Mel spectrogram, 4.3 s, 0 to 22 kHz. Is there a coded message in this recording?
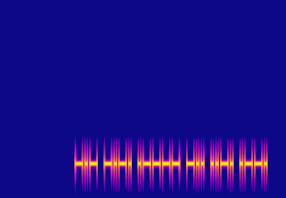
Yes: Morse code from 1.1 to 4.0 s, heard as a keyed tone, about 33 wpm, 700 Hz. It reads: KC1DFP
